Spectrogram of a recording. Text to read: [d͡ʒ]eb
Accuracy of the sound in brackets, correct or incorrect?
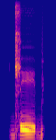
incorrect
